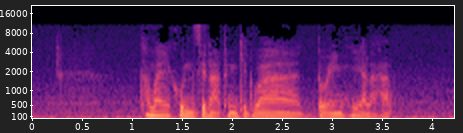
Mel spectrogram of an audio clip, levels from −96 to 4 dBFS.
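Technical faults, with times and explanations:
Throughout, MP3 compression: the speech has a plain watery swirl and a hard cutoff at 10.6 kHz, likely a low-bitrate MP3 encode around 40 kbps. A spectrogram shows a flat ceiling and flickering holes.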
